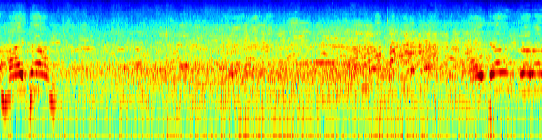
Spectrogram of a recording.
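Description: A crowd of men talks and shouts outdoors.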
